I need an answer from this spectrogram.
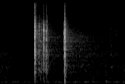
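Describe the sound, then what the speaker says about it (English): A trigger pull on a firearm fitted with a Mantis laser training system, with sharp close clicks as the sear resets, a quick double snap followed by a second crisp click, then silence. "So one shot per pull, laser flashes, and it resets that sear."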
